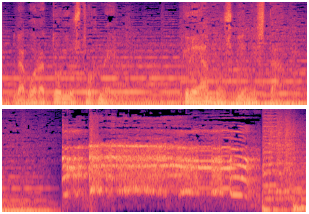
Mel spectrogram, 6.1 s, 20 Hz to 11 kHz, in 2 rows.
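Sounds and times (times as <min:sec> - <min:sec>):
speech: 0:00.2 - 0:03.0
rooster crowing: 0:03.6 - 0:06.0.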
